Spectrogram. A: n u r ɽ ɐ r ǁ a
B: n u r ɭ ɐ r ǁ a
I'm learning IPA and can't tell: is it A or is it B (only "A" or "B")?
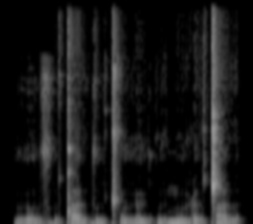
A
